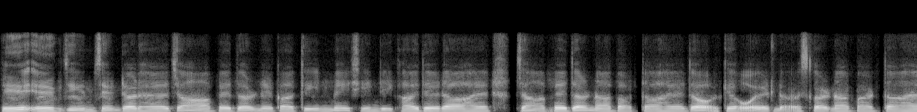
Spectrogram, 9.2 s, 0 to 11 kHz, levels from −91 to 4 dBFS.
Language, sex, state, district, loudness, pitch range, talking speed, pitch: Hindi, male, Chandigarh, Chandigarh, -17 LUFS, 125-140 Hz, 175 wpm, 135 Hz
